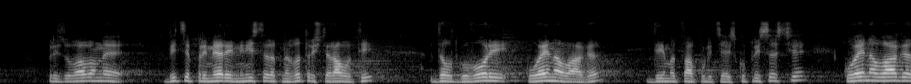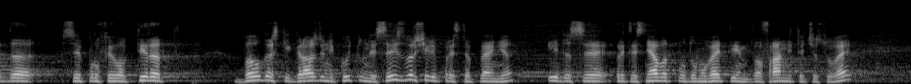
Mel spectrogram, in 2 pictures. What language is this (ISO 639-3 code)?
bul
